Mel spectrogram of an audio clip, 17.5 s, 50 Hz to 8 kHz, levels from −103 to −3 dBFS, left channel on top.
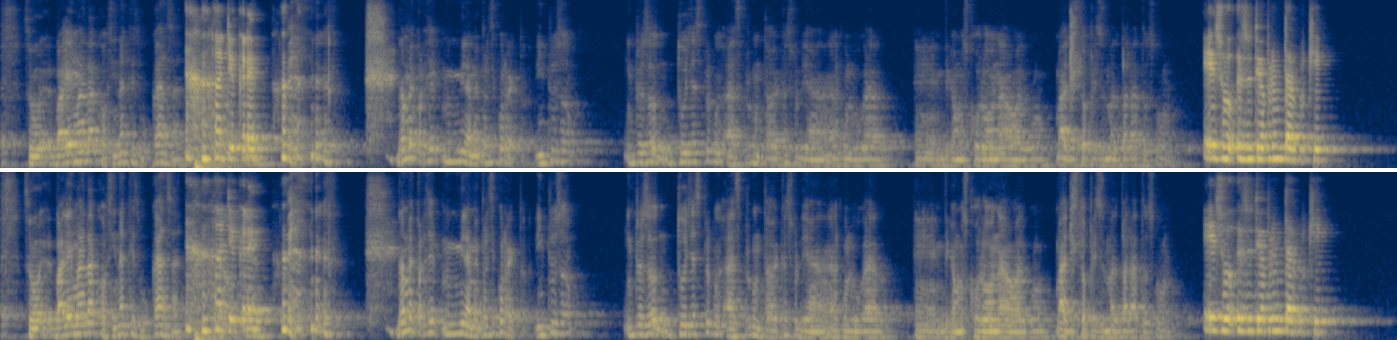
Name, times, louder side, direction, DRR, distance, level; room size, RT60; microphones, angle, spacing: voice 1, 0.0-2.3 2.7-3.3 3.6-4.2 4.8-7.1 7.8-11.1 11.4-14.6, right 2 dB, 35° right, 7 dB, 0.5 m, -33 dB
voice 2, 2.3-3.2 3.5-3.6 4.6-4.9 15.0-16.5, left 2 dB, 45° left, 6 dB, 0.6 m, -22 dB
11.0 x 4.3 x 2.4 m, 0.89 s
head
